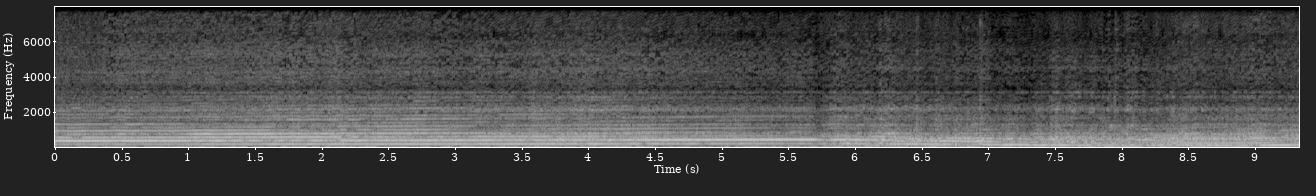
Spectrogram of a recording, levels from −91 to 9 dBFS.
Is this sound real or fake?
real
